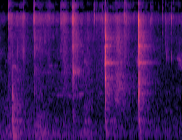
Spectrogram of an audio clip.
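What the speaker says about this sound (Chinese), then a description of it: "也用勺子给它压成泥。" A spoon presses and scrapes warm steamed purple sweet potato mixed with sugar in a bowl. There are a few soft thuds and three sharper clinks of the spoon against the bowl, spaced about half a second apart, and the sound is quiet and close.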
